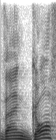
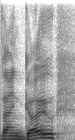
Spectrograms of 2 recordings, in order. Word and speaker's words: Van Gogh: In the UK, we pronounce this man as Vincent Van Gogh, not Vincent Van Gogh. I'm going with the British pronunciation throughout.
